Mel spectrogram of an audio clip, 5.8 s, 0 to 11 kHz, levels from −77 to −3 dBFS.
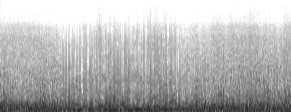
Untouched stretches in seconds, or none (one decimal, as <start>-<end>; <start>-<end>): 0.0-1.2; 3.6-5.8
